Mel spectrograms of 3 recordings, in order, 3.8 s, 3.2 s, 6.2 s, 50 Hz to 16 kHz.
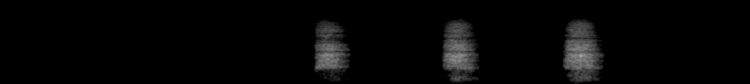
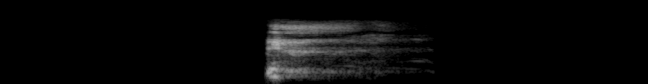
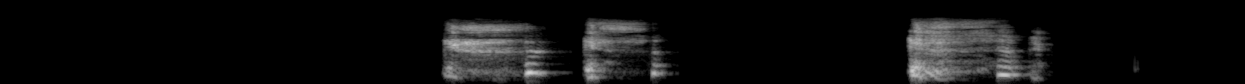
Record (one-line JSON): {"exhalation_length": "3.8 s", "exhalation_amplitude": 8680, "exhalation_signal_mean_std_ratio": 0.24, "cough_length": "3.2 s", "cough_amplitude": 22156, "cough_signal_mean_std_ratio": 0.23, "three_cough_length": "6.2 s", "three_cough_amplitude": 29853, "three_cough_signal_mean_std_ratio": 0.3, "survey_phase": "beta (2021-08-13 to 2022-03-07)", "age": "18-44", "gender": "Female", "wearing_mask": "No", "symptom_cough_any": true, "symptom_sore_throat": true, "symptom_abdominal_pain": true, "symptom_fatigue": true, "symptom_fever_high_temperature": true, "symptom_headache": true, "symptom_onset": "3 days", "smoker_status": "Never smoked", "respiratory_condition_asthma": false, "respiratory_condition_other": false, "recruitment_source": "Test and Trace", "submission_delay": "1 day", "covid_test_result": "Positive", "covid_test_method": "RT-qPCR", "covid_ct_value": 27.9, "covid_ct_gene": "N gene"}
